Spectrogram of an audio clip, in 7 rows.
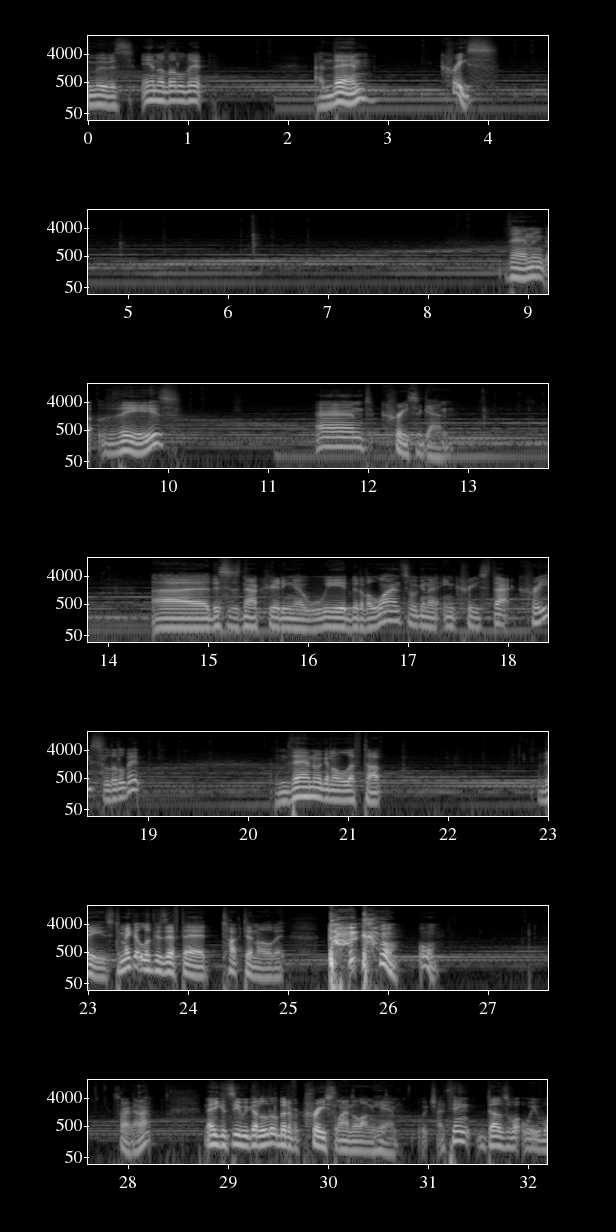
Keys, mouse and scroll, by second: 4.9-5.2 scroll down 2, 5.2-6.6 middle drag, 8.3 shift+click, 9.2 shift+click, 12.3-13.1 scroll up 3, 13.1-15.5 shift+middle drag, 15.5-18.6 drag, 18.6-20.2 shift+middle drag, 20.2-22.2 drag, 22.2-23.5 middle drag, 27.6-28.0 scroll down 3, 28.0 Tab, 28.2-29.7 middle drag, 29.7 scroll down 2, 30.0 middle click, 30.8-31.3 scroll up 2, 31.3 shift+middle click, 31.7 scroll up 1, 32.0 middle click.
